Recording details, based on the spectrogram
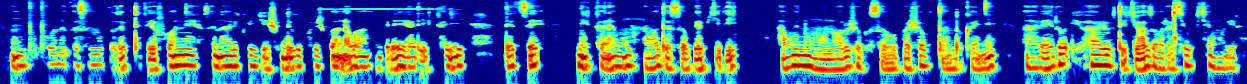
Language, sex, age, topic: Kinyarwanda, female, 25-35, finance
